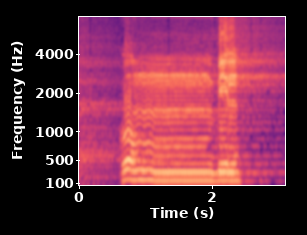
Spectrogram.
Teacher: mim mati berjumpa ba, ikhfa syafawi, dengung dua harakat.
